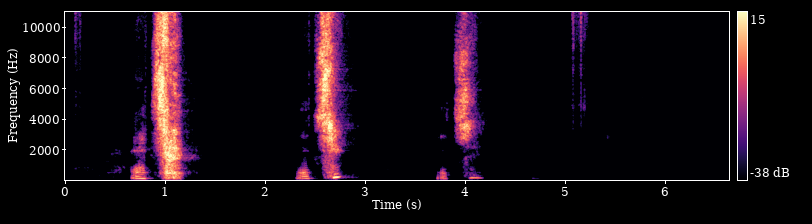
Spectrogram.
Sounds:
Sneeze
